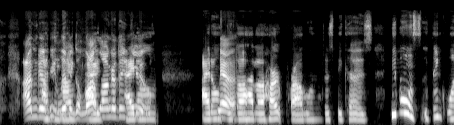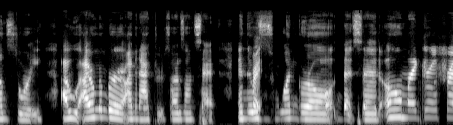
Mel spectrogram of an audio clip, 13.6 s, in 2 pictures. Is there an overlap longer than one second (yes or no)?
yes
